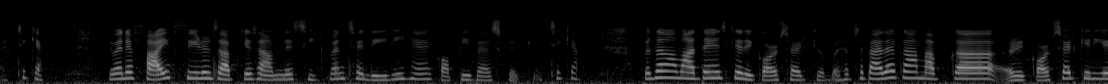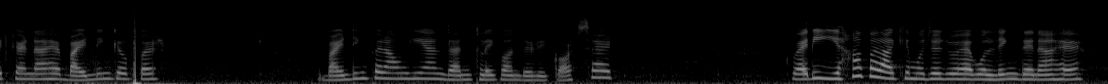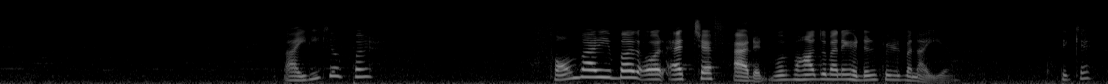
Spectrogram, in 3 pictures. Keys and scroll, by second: 29.8 h, 30.0 f, 31.1-32.1 typing.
